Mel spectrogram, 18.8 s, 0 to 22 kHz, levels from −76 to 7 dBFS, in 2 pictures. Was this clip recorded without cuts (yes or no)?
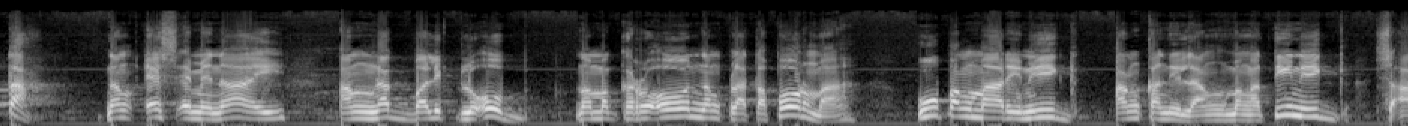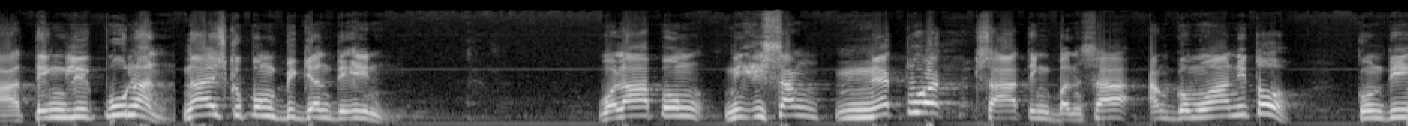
no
